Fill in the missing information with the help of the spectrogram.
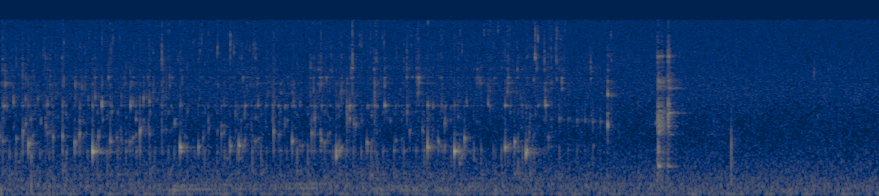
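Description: Faint dripping and dribbling of red wine as a thin stream runs from a bottle, through a hole drilled in its stuck cork, into a partly filled wine glass. The pour trails off, with a short knock about eight seconds in.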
